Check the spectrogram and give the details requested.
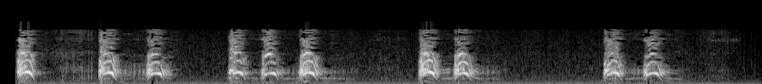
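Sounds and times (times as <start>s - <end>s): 
dog barking: 0.2s - 3.4s, 4.2s - 5.0s, 6.0s - 6.8s.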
